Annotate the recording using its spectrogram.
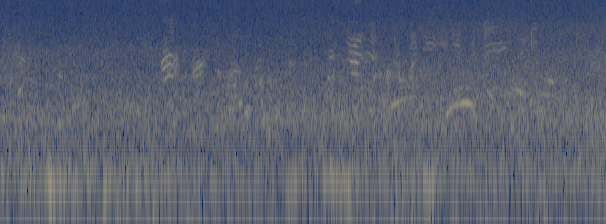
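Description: Wind blows in gusts outdoors.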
